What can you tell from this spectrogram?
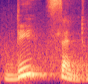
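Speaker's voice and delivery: डिसेंट with a light d, then "sent"; डिसेंट, a light di then sent, the teacher's model; model pronunciation. Shown as a demonstration. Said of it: "इसको हम क्या बोलेंगे?".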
